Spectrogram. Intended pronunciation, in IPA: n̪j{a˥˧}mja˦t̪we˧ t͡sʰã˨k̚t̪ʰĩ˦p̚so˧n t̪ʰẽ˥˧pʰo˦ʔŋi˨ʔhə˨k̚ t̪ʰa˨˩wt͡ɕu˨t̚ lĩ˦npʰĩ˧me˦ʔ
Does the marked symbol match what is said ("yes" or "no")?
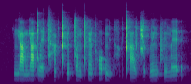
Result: yes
